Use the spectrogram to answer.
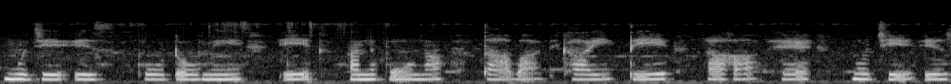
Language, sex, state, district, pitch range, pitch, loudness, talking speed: Hindi, female, Madhya Pradesh, Umaria, 225-235 Hz, 230 Hz, -17 LUFS, 80 wpm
